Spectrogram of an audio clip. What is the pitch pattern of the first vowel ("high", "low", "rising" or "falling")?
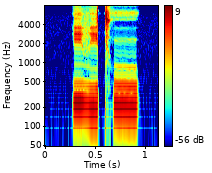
high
